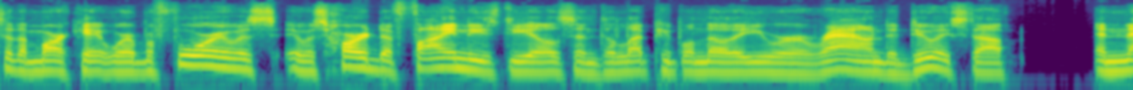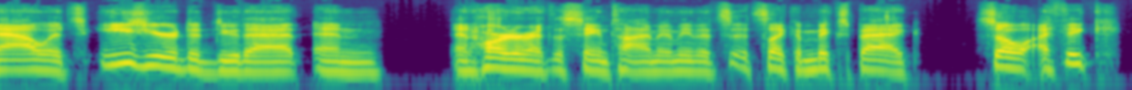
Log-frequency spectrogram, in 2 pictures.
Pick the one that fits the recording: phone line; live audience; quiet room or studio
live audience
